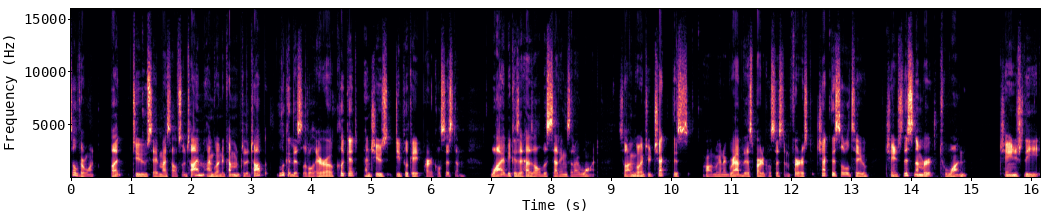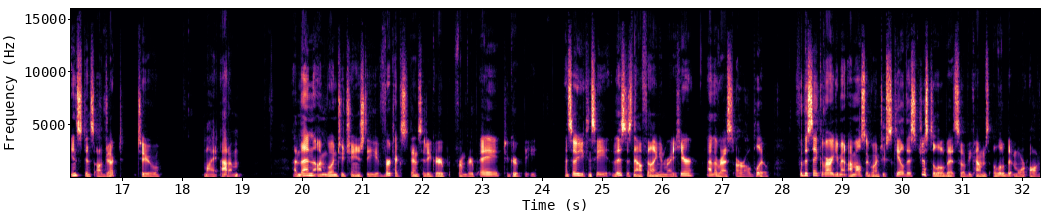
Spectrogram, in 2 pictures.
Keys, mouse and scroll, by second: 0.3-1.0 scroll up 7, 1.0 click, 1.8-2.4 scroll up 3, 4.2 click, 10.3 click, 12.5 click, 13.5 click, 15.1-16.6 scroll down 6, 16.6 click, 18.0 click, 20.3-21.1 scroll down 11, 22.1 click, 22.7 click, 24.0 click, 28.5 click, 29.7 s.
